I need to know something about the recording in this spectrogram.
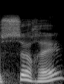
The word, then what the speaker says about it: serais: Je serais, same thing here, final S not pronounced.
